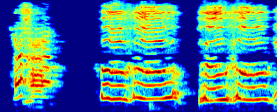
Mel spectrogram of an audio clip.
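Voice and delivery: very high owl hoots opening with a cackle; high "ha-ha" into long hollow hoots; laughing owl call. Retold or imitated. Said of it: "And then it kinda went".

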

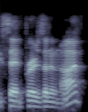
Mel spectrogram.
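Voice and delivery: plain reading voice

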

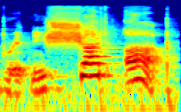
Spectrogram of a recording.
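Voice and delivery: ordinary delivery

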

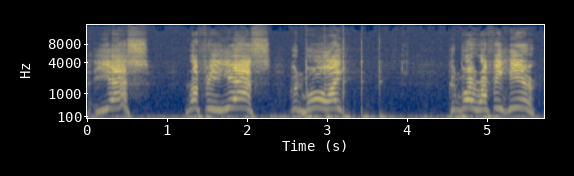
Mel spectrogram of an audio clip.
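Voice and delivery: high, loud, joyful praise for the dog; thrilled trainer praising a pup; excited praise. Real, not acted. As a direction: cheer the puppy on, way up high. Praising puppy after retrieve.

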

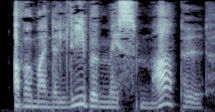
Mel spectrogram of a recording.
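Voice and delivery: usual speaking voice

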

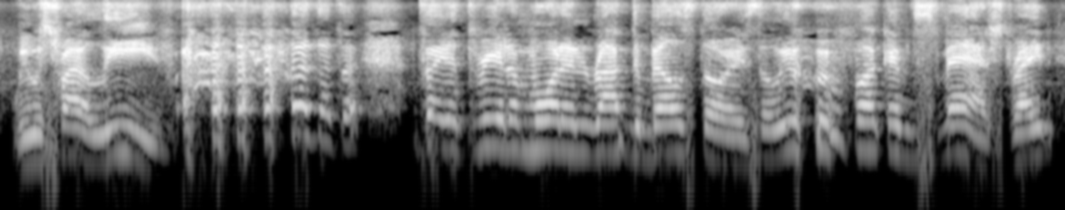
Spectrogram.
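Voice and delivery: words broken by laughter, high; laughing while telling. Real, not acted. Telling the drunk Rock the Bells story, laughing. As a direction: laugh through the memory.

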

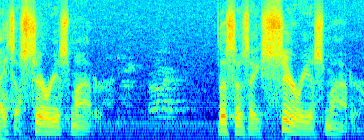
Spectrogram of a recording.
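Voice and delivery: usual speaking voice

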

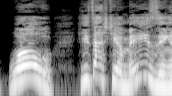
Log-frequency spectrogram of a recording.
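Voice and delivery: high exaggerated amazed whoa; mocking a pundit's sudden praise; mock surprise. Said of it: "now today he's like".

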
